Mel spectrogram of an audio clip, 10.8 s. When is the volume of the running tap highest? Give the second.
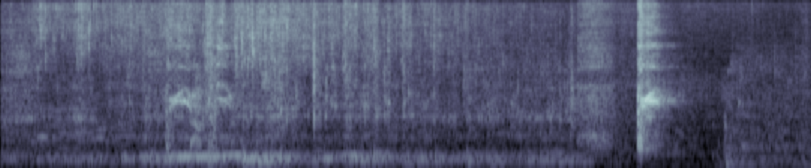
3 s.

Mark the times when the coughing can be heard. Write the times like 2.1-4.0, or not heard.
1.4-3.1, 7.7-8.8.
